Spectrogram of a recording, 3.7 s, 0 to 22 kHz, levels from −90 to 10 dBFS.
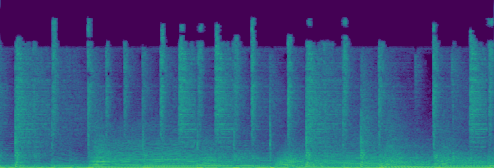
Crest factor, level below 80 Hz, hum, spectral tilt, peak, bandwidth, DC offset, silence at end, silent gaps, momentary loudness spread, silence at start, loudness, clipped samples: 12 dB; -22 dBFS; none; -5 dB/octave; -6 dBFS; over 20 kHz; under 0.1%; 0 s; none; 1 LU; 0 s; -19 LUFS; under 0.1%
